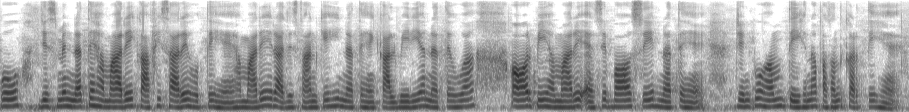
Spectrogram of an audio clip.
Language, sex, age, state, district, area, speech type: Hindi, female, 30-45, Rajasthan, Jaipur, urban, spontaneous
